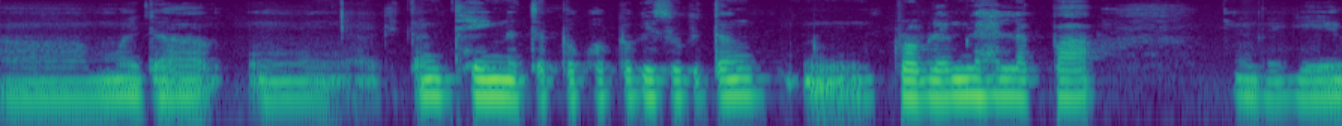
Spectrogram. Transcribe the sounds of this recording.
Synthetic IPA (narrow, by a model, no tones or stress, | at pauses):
mojdɐ | kʰi̥tɐŋtʰeŋnɐt͡ʃɐt̚pːɐkʰot̚pɐɡisukitɐŋpɾoblemlaɦelːɐk̚pɐ | hɐdɐɡi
